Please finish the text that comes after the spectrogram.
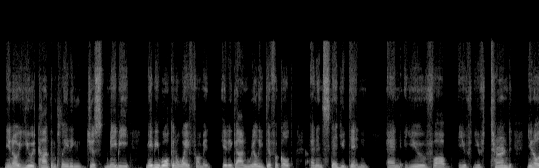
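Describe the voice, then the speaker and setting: A man's voice: medium pitch, darkish tone, no room sound, clean studio sound. A man hosting a casual live web show, talking in a loose, rambling way with many fillers and restarts. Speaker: show host. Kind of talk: casual livestream chat.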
